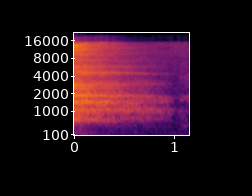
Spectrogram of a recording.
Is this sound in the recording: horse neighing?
no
